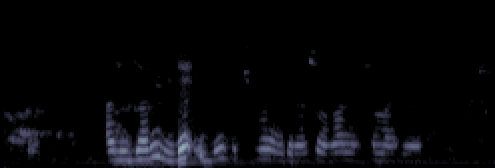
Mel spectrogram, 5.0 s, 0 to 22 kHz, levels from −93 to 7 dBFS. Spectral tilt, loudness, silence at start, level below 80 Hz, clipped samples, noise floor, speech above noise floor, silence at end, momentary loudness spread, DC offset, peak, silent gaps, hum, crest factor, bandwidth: -6 dB/octave; -44 LUFS; 0.1 s; -88 dBFS; under 0.1%; -82 dBFS; 37 dB; 0.75 s; 23 LU; under 0.1%; -24 dBFS; none; none; 24 dB; 6.8 kHz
